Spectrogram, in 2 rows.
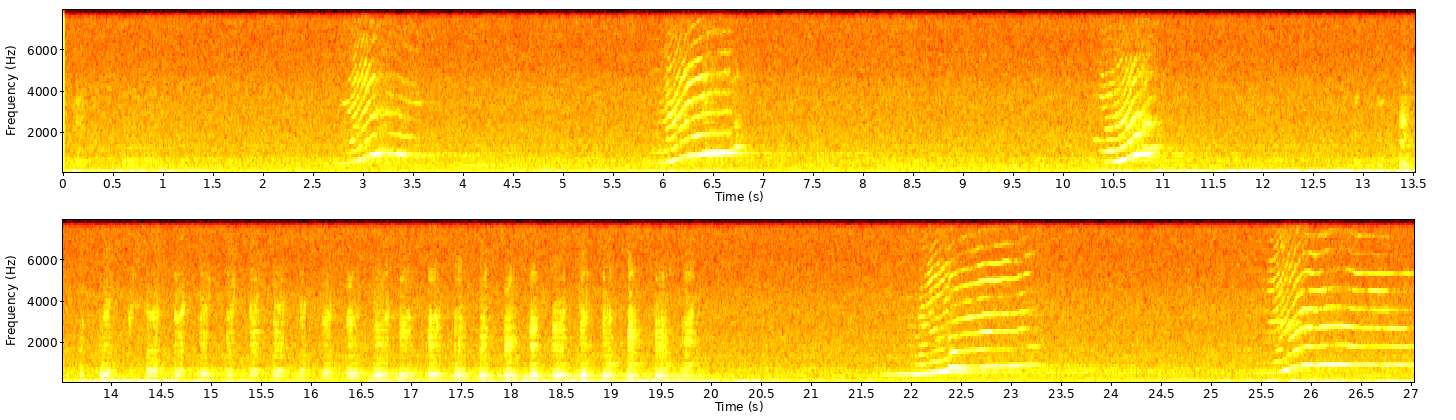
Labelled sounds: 2.8	3.6	humpback whale, 0.80 to 3.2 kHz
5.9	6.8	humpback whale, 0.80 to 7.0 kHz
10.3	11.0	humpback whale, 0.80 to 5.1 kHz
22.0	23.3	humpback whale, 0.80 to 6.8 kHz
25.5	27.0	humpback whale, 0.80 to 7.5 kHz

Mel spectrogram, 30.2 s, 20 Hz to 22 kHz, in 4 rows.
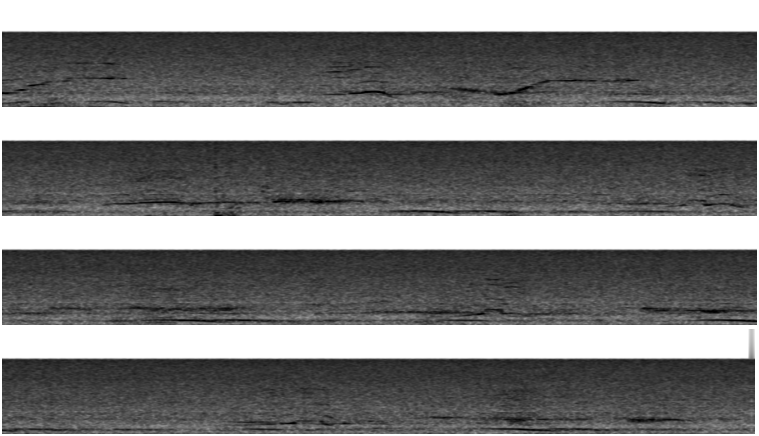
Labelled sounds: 0.0	1.2	humpback whale, 0.80 to 1.3 kHz
3.6	3.9	humpback whale, 0.90 to 1.1 kHz
5.3	6.0	humpback whale, 0.80 to 1.2 kHz
18.8	19.0	humpback whale, 0.80 to 0.93 kHz

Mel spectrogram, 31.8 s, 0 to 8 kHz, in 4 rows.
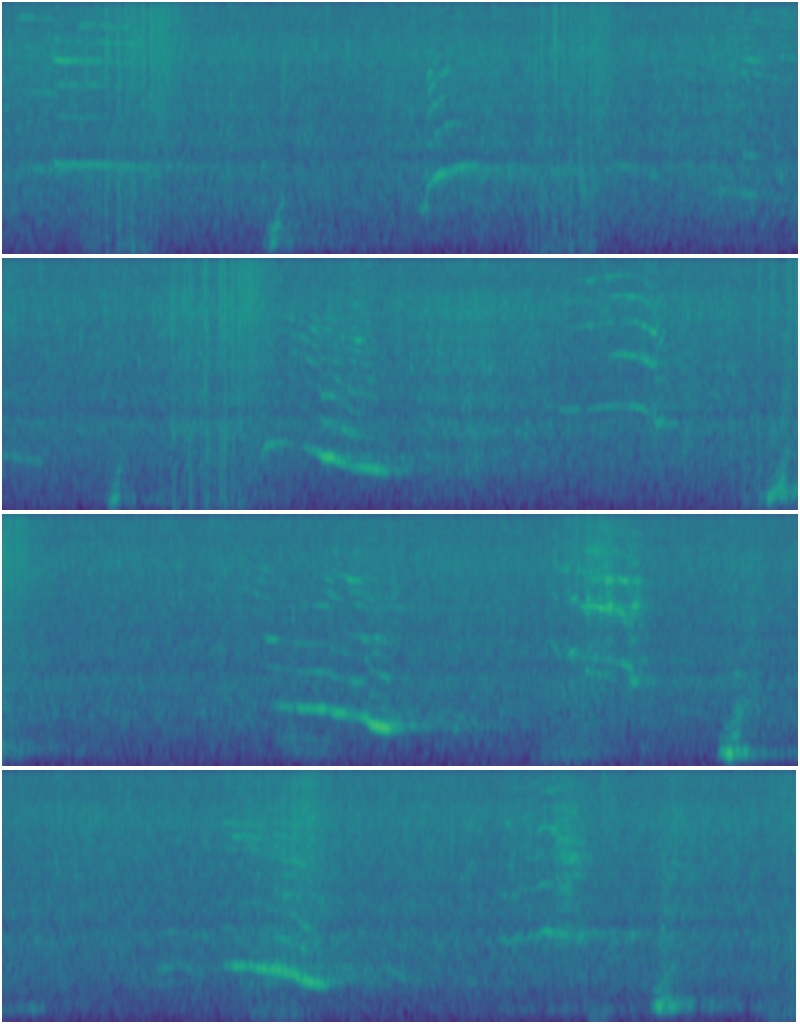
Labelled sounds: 0.2	1.4	humpback whale, 0.91 to 6.7 kHz
4.3	4.8	humpback whale, 0.78 to 1.1 kHz
11.4	11.7	humpback whale, 1.5 to 2.9 kHz
13.5	14.7	humpback whale, 0.91 to 6.6 kHz
18.5	19.8	humpback whale, 0.97 to 4.1 kHz
21.7	22.5	humpback whale, 0.88 to 4.3 kHz
26.1	27.0	humpback whale, 1.1 to 4.4 kHz
29.0	29.8	humpback whale, 0.88 to 4.2 kHz

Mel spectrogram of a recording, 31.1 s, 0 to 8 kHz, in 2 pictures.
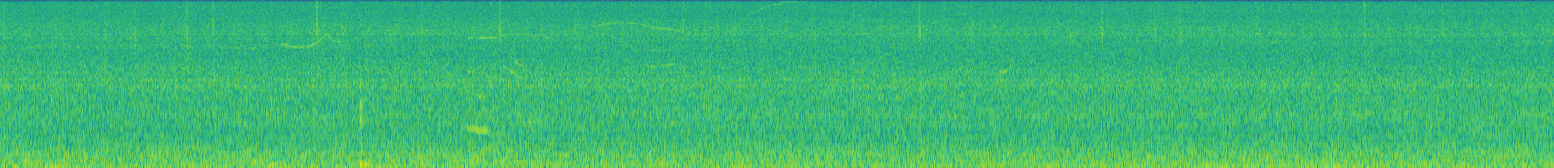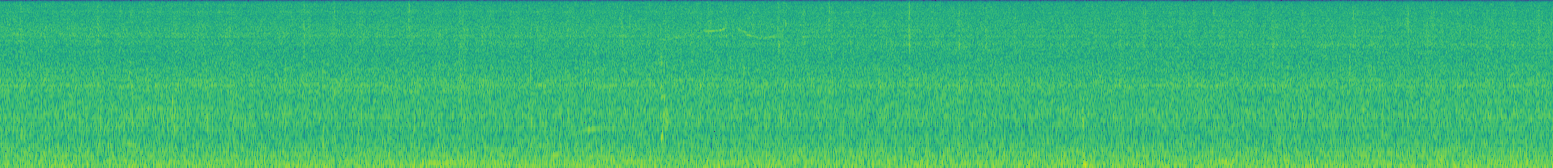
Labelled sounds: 2.8	3.1	killer whale, Bigg's (transient), 3.3 to 3.5 kHz

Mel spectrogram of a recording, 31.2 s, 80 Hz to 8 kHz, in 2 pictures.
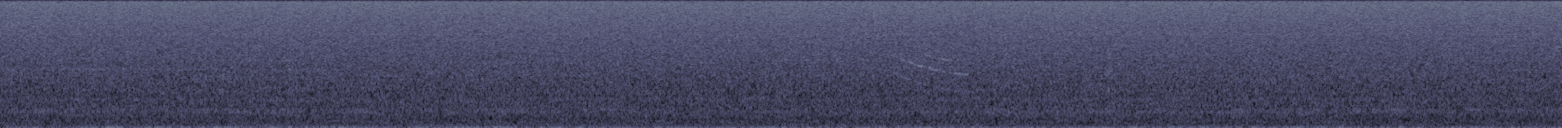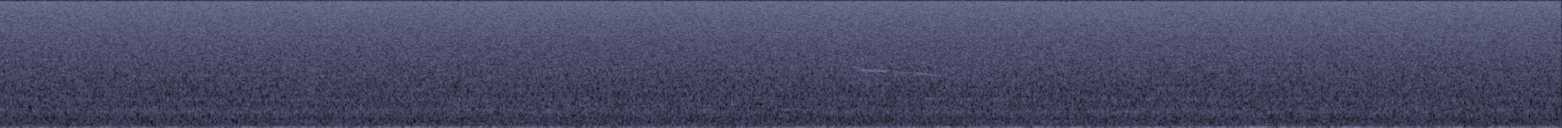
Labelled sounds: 24.2	24.5	killer whale, 1.4 to 1.7 kHz

